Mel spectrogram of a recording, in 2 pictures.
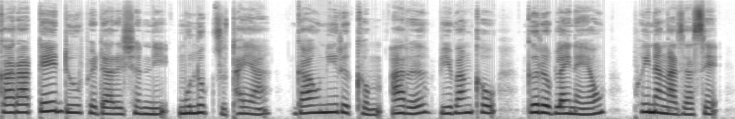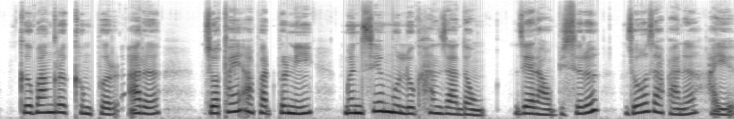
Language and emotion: Bodo, neutral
